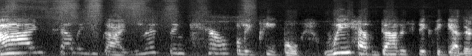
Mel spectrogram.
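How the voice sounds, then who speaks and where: A woman speaks in an animated tone at a high pitch. Her pitch swings very widely, and her pace is moderate. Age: 60s. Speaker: live stream guest. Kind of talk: casual chat.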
